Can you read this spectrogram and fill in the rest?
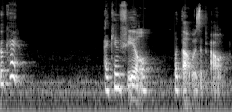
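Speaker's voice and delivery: comforting self-talk. Shown as a demonstration. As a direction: hold her with your words. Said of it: "Just holding her and comforting her".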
